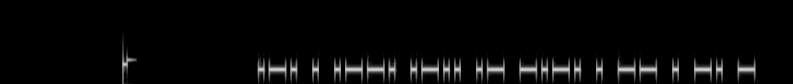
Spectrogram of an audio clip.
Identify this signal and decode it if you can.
Morse code, heard as a keyed tone, about 22 wpm, 700 Hz. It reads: REPLACEMENT
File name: practice / 22wpm / Eleven Letter Words - 22wpm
